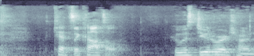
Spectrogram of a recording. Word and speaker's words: Quetzalcoatl: Now Montezuma, the Aztec king, thought Cortés might be the god Quetzalcoatl, who was due to return... That's how you pronounce it. Quetzalcoatl, who was due to return that very year.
